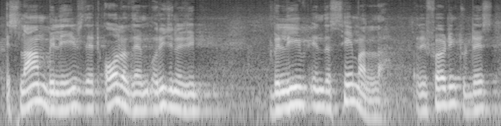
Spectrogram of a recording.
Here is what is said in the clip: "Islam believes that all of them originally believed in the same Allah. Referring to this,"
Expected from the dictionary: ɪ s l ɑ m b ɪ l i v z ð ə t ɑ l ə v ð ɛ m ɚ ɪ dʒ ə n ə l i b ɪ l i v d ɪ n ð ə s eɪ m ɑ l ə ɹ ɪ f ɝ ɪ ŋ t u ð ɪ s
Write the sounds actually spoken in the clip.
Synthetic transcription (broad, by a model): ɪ s l ɑ m b ɪ l i v z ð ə t ɑ l ə v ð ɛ m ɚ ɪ dʒ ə n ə l i b ɪ l i v d ɪ n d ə s eɪ m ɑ l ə ɹ ɪ f ɝ ɪ ŋ t u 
